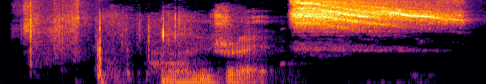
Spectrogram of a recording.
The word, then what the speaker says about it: hundreds: It's approximately 26.527 to the nearest hundreds. Notice my pronunciation, hundreds. That sound at the end.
